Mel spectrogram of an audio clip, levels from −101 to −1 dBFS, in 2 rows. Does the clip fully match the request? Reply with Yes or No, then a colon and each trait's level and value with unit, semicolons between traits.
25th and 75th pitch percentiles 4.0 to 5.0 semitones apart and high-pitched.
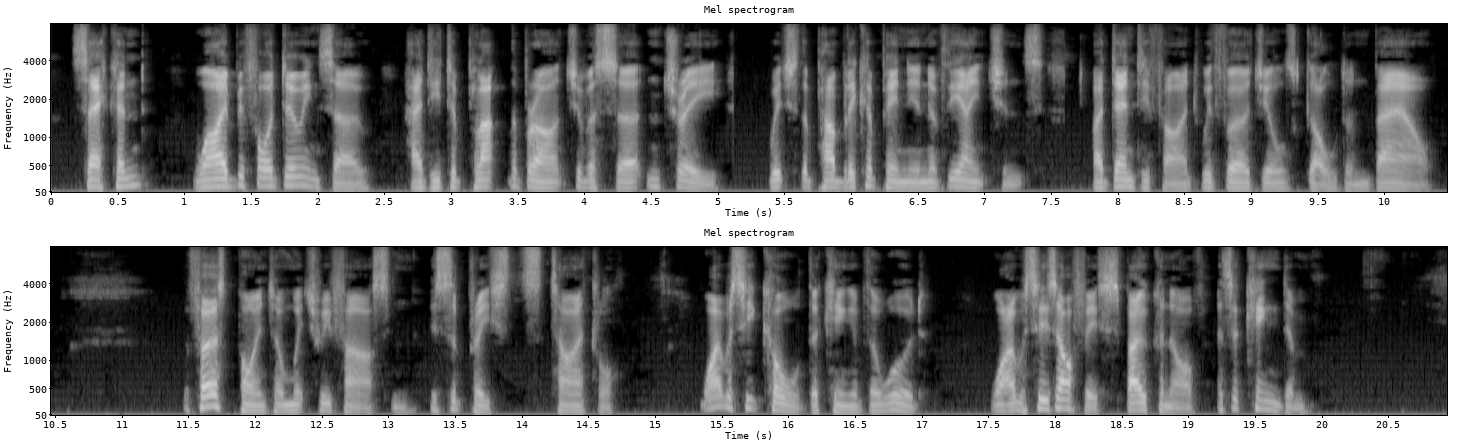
No: average, 4.4 semitones; low, 110 Hz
